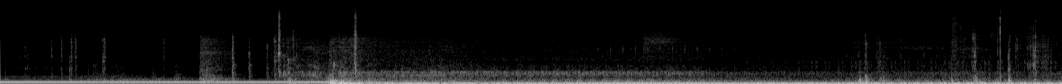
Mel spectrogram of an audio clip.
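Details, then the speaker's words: Skoda Rapid 1.2 TSI petrol engine right after a timing chain kit replacement, the first chain change at its original mileage: fires in about three seconds and settles into a steady, even low idle with no chain rattle. "engine is working good all right now there are no more noises coming from the timing chain"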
